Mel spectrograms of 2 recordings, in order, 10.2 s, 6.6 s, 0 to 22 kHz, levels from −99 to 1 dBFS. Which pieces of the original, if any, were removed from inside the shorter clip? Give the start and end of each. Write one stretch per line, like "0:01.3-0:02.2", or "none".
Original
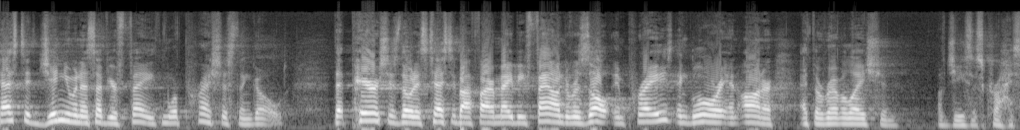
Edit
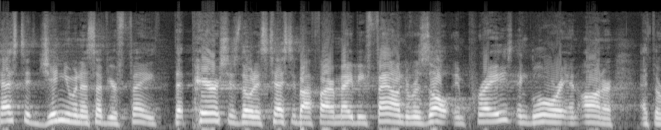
0:01.6-0:03.2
